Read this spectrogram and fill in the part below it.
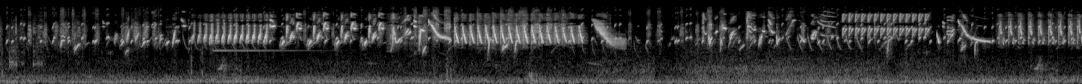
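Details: European goldfinch song used to get other goldfinches singing: rapid tinkling twitters broken by long buzzy trilled rattles, several repeated, with sweeping slurred notes between and a brief thin whistle early on.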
